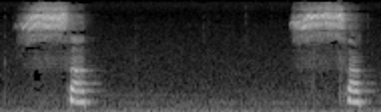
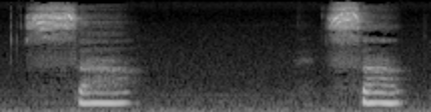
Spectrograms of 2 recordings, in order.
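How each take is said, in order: First: The syllable ends abruptly, with the airflow cut off. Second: The syllable ends open, with no closing stop. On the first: The speaker calls it right. "而粤语的发音是撒撒 ... 结束音是要收住气流的" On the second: The speaker calls it wrong. "我好像听到它的发音是撒撒"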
